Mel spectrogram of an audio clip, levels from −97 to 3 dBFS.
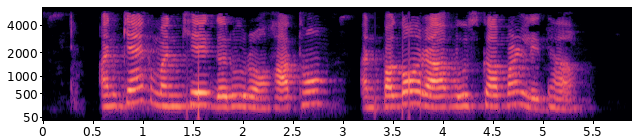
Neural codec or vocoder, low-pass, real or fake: none; 5.4 kHz; real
